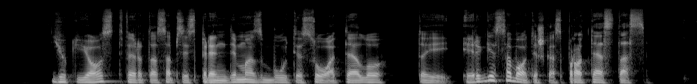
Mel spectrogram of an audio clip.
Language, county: Lithuanian, Šiauliai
